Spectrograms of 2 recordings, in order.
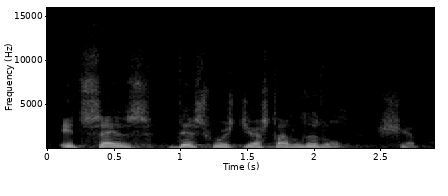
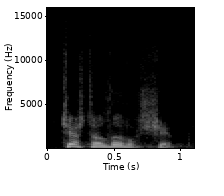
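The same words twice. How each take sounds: First: Said in the usual way. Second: Weighty emphasis on "Just"; stress on just. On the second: Shown as a demonstration. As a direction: land hard on "Just" to underline how small the ship is. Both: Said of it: "I want to emphasize that".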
